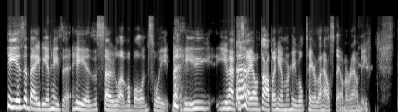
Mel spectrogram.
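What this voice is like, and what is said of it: Country accent. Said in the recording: “your country accent”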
